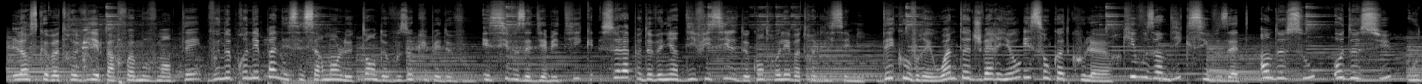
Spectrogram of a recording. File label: TV Spot French Voice Over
